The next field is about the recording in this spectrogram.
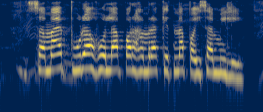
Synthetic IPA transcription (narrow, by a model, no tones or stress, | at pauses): səməjpuɾaɦolapəɾɦəmɾaket̪napəjsamili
